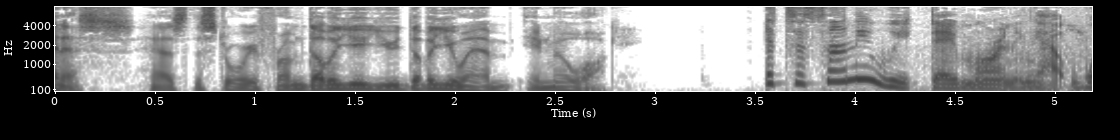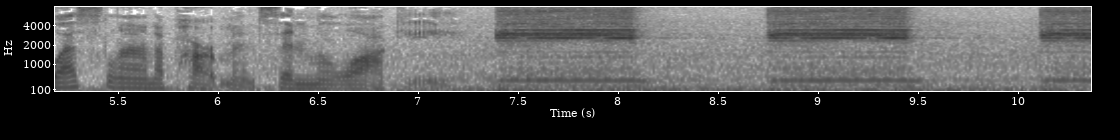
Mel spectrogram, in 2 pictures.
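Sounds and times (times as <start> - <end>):
speech: 0.0 - 2.9, 3.6 - 7.9
car alarm: 7.4 - 10.3.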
